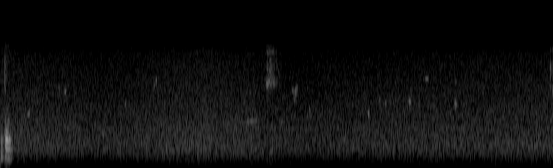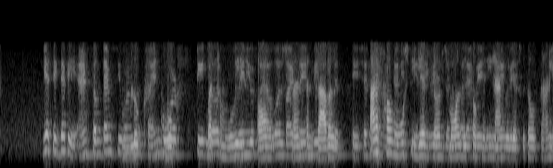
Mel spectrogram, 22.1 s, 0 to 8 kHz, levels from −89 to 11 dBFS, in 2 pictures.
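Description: There are no technical faults to describe in time order in this speech clip.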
